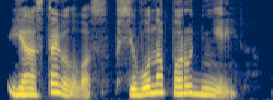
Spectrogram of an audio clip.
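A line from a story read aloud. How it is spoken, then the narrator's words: Growled. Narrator (Russian): рыкнул Эберт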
